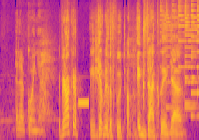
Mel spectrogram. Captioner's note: beep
